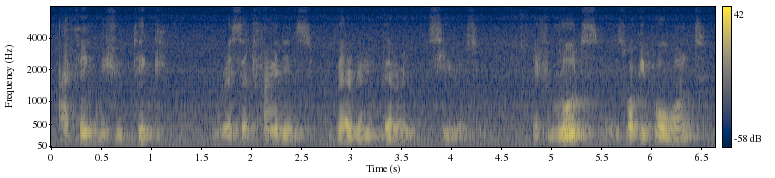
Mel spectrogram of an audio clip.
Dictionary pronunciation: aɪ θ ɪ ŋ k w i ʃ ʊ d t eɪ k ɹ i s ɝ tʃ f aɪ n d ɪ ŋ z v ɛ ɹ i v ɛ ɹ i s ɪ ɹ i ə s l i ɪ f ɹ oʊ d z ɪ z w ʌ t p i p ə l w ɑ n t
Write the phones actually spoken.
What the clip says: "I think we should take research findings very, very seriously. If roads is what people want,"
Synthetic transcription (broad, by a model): aɪ θ ɪ ŋ k w i ʃ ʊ d t eɪ k ɹ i s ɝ tʃ f aɪ n d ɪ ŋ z v ɛ ɹ i v ɛ ɹ i s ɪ ɹ i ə s l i ɪ f ɹ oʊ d s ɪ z w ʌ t p i p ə l w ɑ n t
